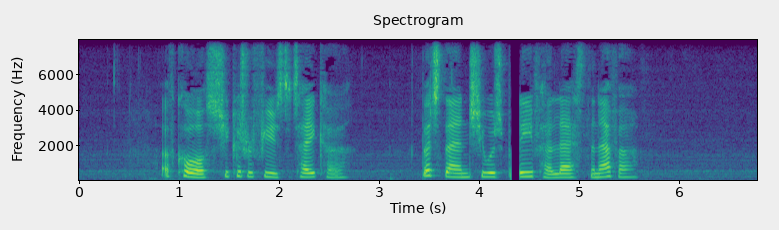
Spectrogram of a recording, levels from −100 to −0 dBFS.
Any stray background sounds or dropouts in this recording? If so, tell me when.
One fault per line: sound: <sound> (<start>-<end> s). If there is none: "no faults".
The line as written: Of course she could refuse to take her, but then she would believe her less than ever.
sound: dropout (4.3-4.4 s)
